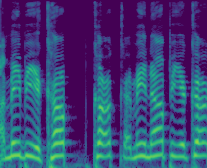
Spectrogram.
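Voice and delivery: squeaky, very high, mocking put-on voice. Mocking a quarterback he dislikes: mocking Mahomes voice. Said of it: "their quarterback that talks like this".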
